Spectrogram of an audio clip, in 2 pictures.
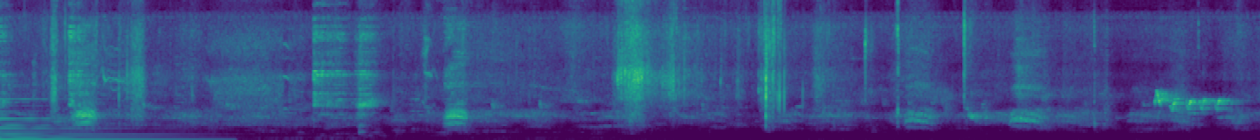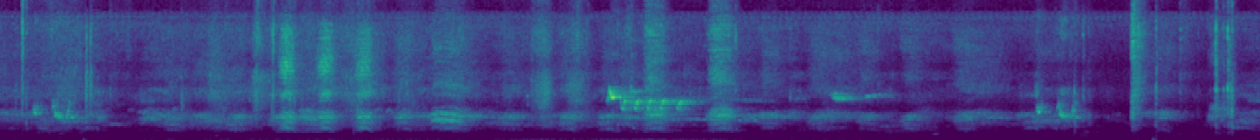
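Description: Acoustic guitar music fading out over the first few seconds, then outdoor ambience with birds calling now and then. Scattered short clicks and rustles run through it, from hands working soil into a cut plastic bottle.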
